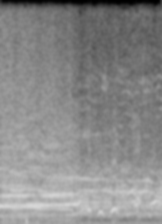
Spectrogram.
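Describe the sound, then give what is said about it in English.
A Wrexham football crowd roars loudly and continuously as Tozer takes a throw-in to the near post, a dense wall of cheering voices that swells slightly partway through and holds at full volume without pause. “And now here comes Tozer with the crowd roaring.”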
